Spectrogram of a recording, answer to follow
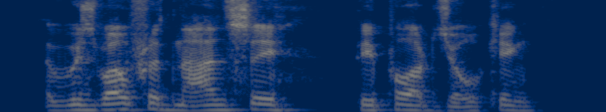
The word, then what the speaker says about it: Nancy: You were pronouncing it absolutely correctly. Who was it? It was Wilfred Nancy.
